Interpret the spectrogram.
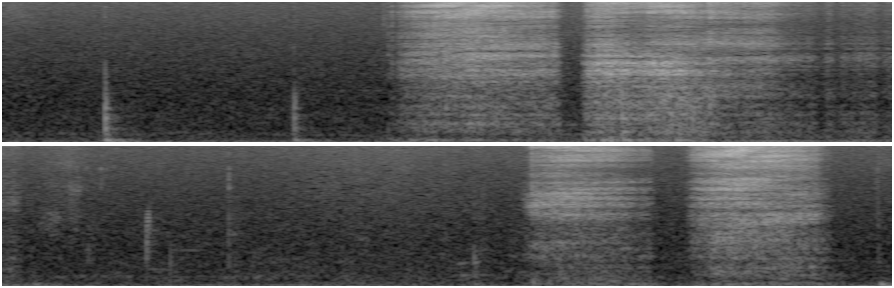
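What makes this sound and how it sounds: A gloved hand writes with yellow chalk on a small, flat, solid slate chalkboard in a wooden frame. A couple of soft taps come first, then four bursts of bright, gritty scratching and rubbing as the chalk is drawn across the board, with quieter pauses between them.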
